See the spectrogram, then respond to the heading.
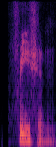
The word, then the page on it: Friesian: American English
